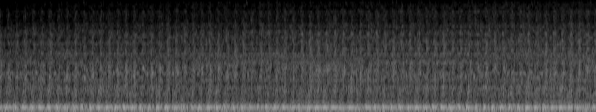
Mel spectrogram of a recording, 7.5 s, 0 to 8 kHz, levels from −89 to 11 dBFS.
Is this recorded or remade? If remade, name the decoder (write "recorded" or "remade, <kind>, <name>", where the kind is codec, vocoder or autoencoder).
remade, vocoder, HiFi-GAN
